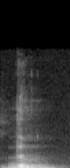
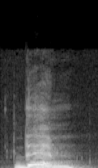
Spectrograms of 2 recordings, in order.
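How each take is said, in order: First: The word is said in its reduced weak form. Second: The word is said in its full strong form.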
